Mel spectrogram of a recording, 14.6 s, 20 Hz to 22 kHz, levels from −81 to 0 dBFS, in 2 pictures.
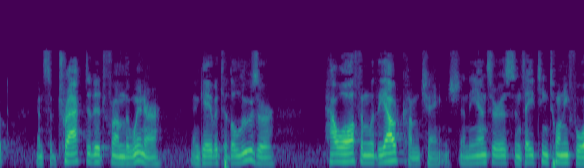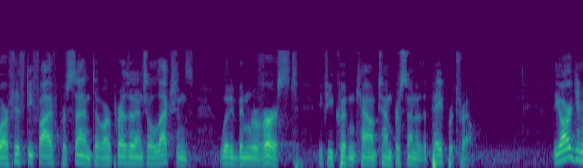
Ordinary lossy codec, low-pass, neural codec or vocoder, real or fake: MP3, 32 kbps; 7.2 kHz; codec, 16 kHz, 4 kbps, X-Codec, HuBERT features, trained on general audio; fake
